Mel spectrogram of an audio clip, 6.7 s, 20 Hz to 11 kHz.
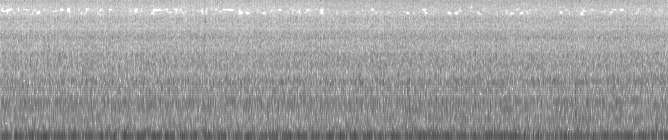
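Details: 1976 Lincoln Continental 460 big-block V8 with 41,000 original miles, idling: deep, steady idle with a smooth, even beat and no knocks or misses; normal, healthy idle.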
